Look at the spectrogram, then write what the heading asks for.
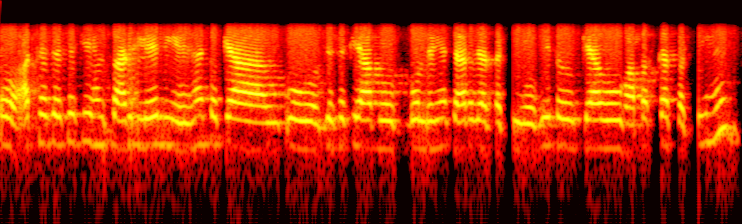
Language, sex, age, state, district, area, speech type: Hindi, female, 45-60, Uttar Pradesh, Bhadohi, rural, conversation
